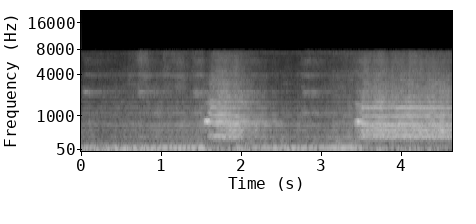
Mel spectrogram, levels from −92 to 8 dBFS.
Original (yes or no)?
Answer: no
